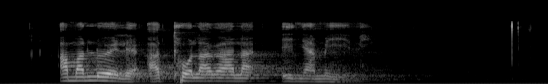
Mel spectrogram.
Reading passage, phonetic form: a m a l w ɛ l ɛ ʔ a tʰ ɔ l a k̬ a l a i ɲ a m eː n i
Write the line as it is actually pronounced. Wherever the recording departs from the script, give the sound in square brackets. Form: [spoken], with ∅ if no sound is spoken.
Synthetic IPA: a m a l w ɛ l ɛ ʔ a tʰ ɔ l a k̬ a l a [ɛ] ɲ a m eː n i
